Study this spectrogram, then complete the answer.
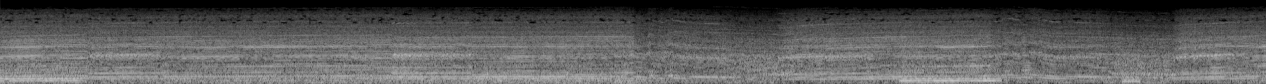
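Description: A racing car engine screams at high revs, its pitch dropping and climbing again with each gear change.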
